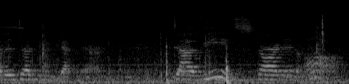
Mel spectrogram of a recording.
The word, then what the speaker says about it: David: Looks like David, but it's pronounced David.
